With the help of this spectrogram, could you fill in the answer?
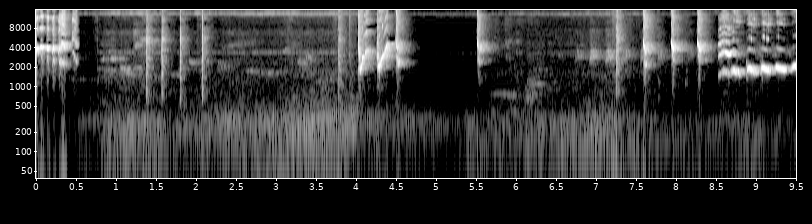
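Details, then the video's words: White-rumped shama song played to coax a silent bird into singing: sparse sharp clicks and short notes over a low background hum, building at the end into a fast series of high whistled notes. "Pancinggan Murai Batu Jadi Gacor Ngeplong, Murai Malas Bunyi Langsung Respon Gacor"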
